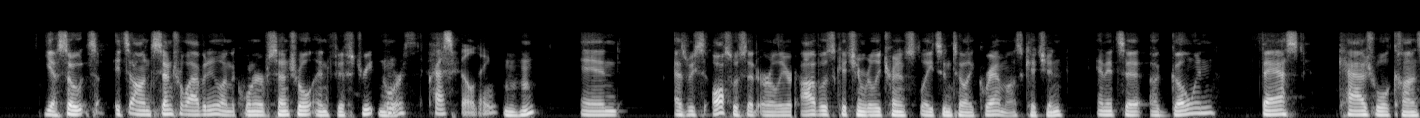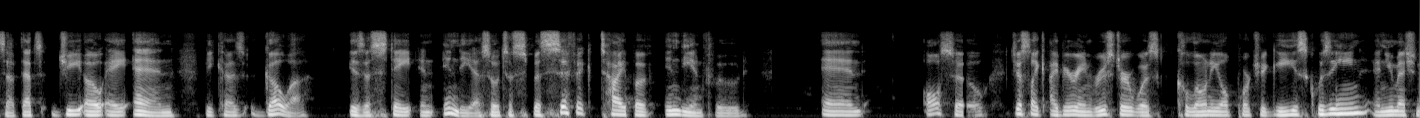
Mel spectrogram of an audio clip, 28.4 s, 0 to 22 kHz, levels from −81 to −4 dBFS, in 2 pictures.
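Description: Lost AMR speech frames at 7.92–7.99 s and 23.84–24.03 s: corrupted radio data forced the decoder to conceal about 40 ms each time, causing the speech to drop briefly to near silence.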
